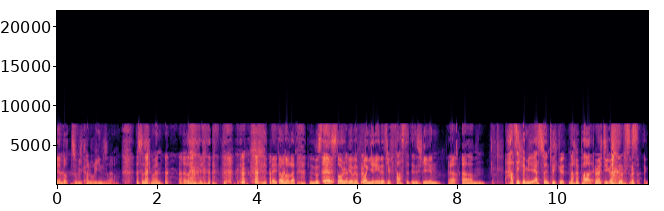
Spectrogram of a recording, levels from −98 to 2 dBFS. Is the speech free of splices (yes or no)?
no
